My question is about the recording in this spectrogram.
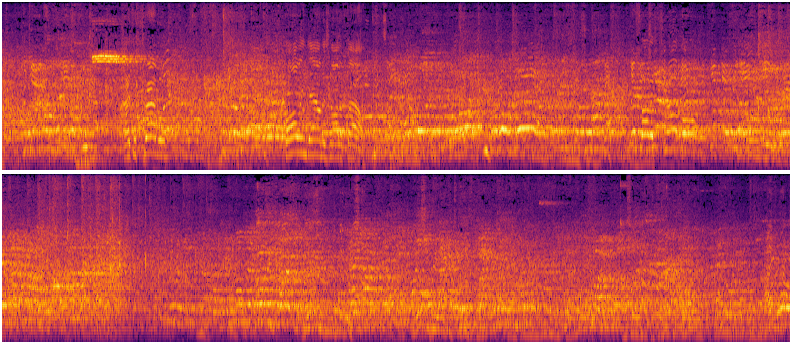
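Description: A basketball bouncing on a gym floor amid many overlapping voices of players and spectators, all echoing in a large gymnasium. A short, high referee's whistle blast sounds about two seconds in.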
